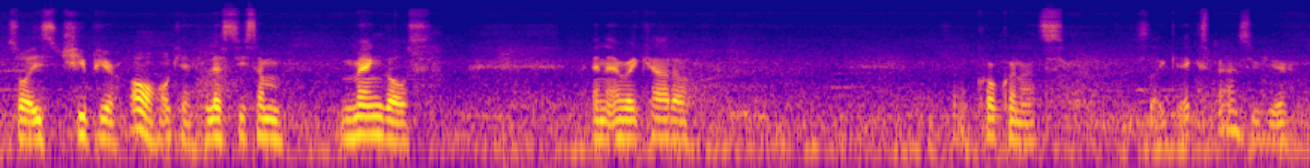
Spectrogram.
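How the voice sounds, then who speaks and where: A young man in his twenties with a Turkish accent, filming a casual vlog on his phone as he walks through a supermarket, talking haltingly with many fillers and self-corrections. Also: mid-range voice, steady tone, noisy background. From Turkey. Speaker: vlogger. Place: large supermarket indoors. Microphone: handheld phone camera. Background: store ambience.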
